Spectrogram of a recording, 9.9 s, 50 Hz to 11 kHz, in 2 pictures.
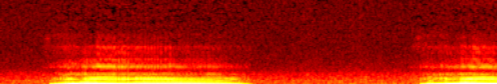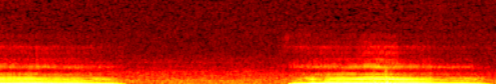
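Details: Man snoring during sleep: three long, deep, droning snores of about two seconds each, evenly spaced with quiet gaps, roughly 18 breaths a minute.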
